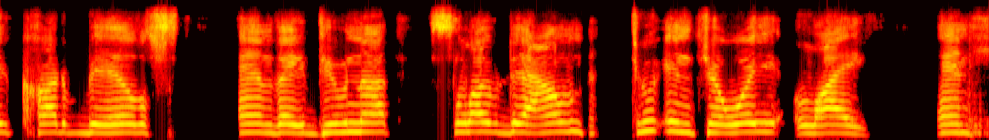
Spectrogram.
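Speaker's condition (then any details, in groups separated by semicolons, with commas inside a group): Facial paralysis from hydrocephalus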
